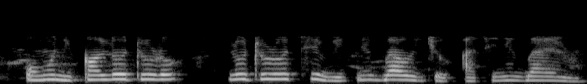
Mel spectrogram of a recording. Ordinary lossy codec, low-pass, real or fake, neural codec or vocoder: Opus, 24 kbps; 3.6 kHz; real; none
